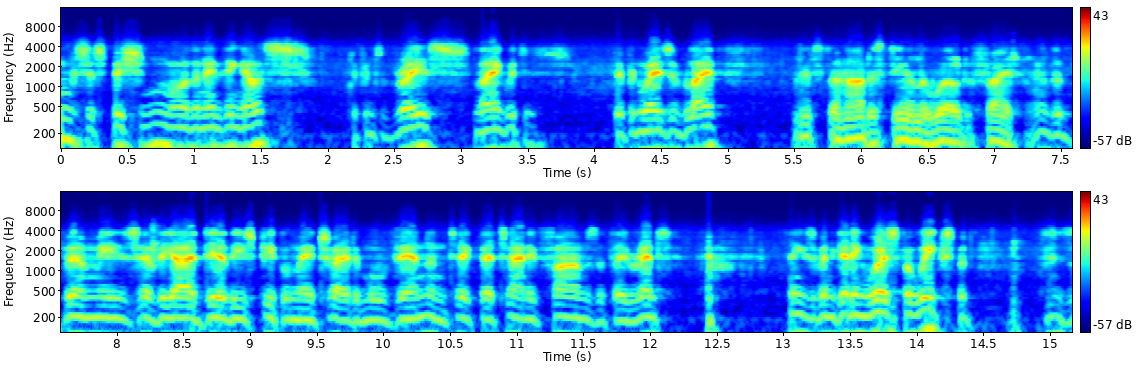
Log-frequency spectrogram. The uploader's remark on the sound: As these shows have been in the public domain for quite some time, the audio quality of these episodes can vary. It’s most likely the audio file itself.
